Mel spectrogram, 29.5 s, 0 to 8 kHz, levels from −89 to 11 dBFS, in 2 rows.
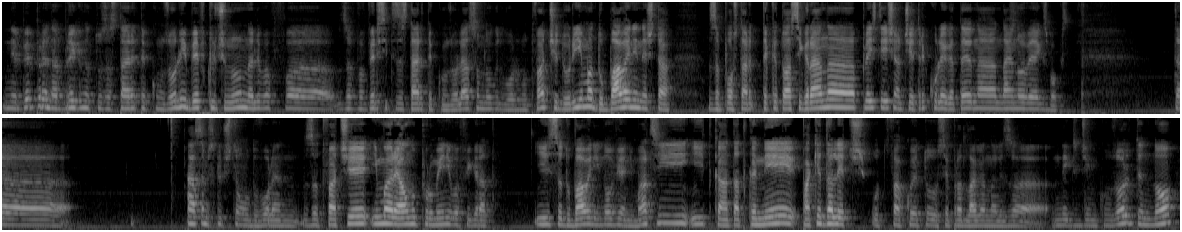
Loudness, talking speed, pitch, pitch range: -38 LUFS, 160 wpm, 165 Hz, 145-175 Hz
